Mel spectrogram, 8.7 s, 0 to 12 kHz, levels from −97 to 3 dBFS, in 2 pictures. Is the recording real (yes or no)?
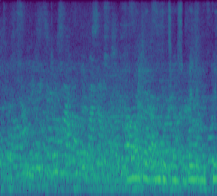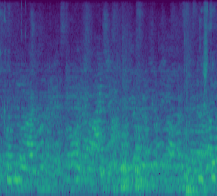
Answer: no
